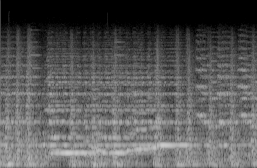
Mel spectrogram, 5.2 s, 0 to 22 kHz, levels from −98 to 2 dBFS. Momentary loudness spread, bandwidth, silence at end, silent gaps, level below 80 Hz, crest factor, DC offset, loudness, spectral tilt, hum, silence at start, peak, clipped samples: 6 LU; 11 kHz; 0 s; none; -48 dBFS; 14 dB; under 0.1%; -27 LUFS; -5.5 dB/octave; none; 0 s; -14 dBFS; under 0.1%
